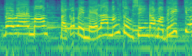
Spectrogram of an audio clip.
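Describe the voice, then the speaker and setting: Timid cartoon little boy, piercingly high, whiny, hesitant, music in the background. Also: lively intonation, fast talker. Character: young schoolboy, timid, whiny, easily scared. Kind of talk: Vietnamese cartoon dubbing. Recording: music behind the voice.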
